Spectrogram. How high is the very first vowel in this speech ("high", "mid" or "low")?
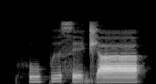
high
